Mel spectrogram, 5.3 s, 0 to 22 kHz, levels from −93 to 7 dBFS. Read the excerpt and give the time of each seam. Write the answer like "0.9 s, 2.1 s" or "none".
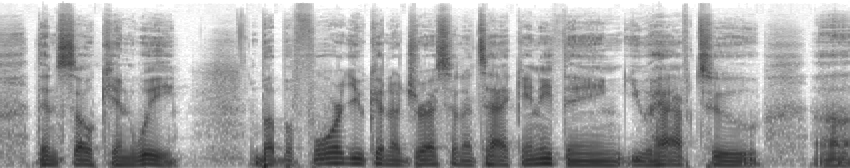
none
